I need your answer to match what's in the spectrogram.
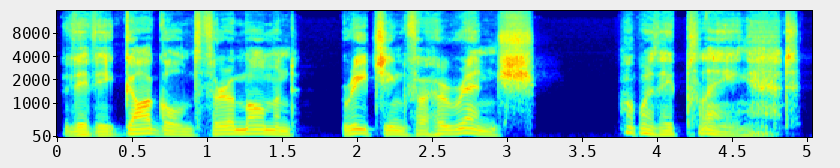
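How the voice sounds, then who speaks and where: A man narrating a fantasy short story in a measured, even storytelling manner. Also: fairly low pitch, dry recording, studio quality. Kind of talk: scripted audiobook narration.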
